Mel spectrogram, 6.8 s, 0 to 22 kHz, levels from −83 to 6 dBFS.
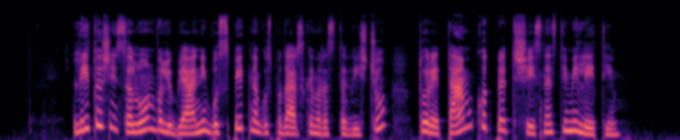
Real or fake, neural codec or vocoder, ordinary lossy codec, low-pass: fake; vocoder, 44.1 kHz, 128 mel bands, Pupu-Vocoder; none; 14.4 kHz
